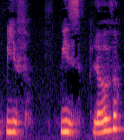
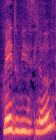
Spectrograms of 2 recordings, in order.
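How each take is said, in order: First: Stumbling, French-accented "with, with Love"; French-accented English. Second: "Made with Love" louder, in a put-on English accent; mock English accent. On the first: Vlogger fumbling the challenge's English name, French accent. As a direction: trip over "with" in a French accent. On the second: Vlogger mock-proudly saying the English name, louder English accent. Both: Shown as a demonstration. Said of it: "Il est là l'accent anglais".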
